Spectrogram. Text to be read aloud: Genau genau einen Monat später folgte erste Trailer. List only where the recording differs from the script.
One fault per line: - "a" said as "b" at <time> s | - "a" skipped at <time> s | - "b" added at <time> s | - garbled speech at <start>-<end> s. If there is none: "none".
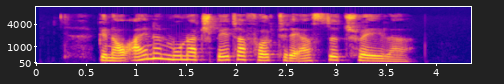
- "genau" skipped at 0.9 s
- "der" added at 2.5 s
